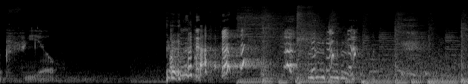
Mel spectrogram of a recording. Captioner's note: giggling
